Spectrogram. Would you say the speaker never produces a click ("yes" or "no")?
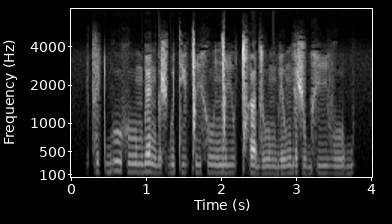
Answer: no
